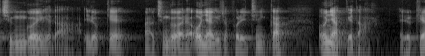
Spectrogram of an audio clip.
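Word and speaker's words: בְּרִית: 베리트니까 언약궤다 이렇게 할 수 있습니다. 언약궤가 아론 베리트 아도나이. 지금 이제 베리트라고 발음합니다만 이스라엘에서는. 그리고 또 이렇게 쭉 보면은 어떤 표현도 나오냐면 아론 아도나이.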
